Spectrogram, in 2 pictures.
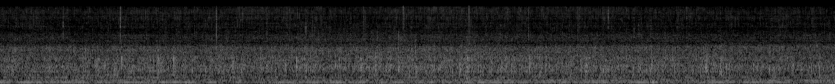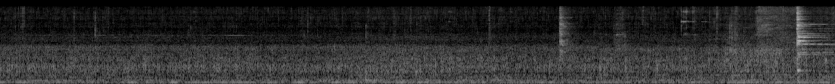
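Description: Chicken boiling in a stainless steel pot on a gas stove: a steady bubbling over a low hum. Near the end a steel ladle clinks and clatters against the pot.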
